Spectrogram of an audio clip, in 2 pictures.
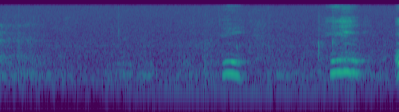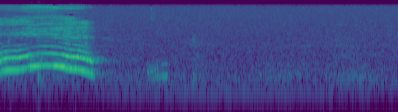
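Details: A small child babbles in short bursts, rising to a longer squealing, sing-song cry, in a quiet room.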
